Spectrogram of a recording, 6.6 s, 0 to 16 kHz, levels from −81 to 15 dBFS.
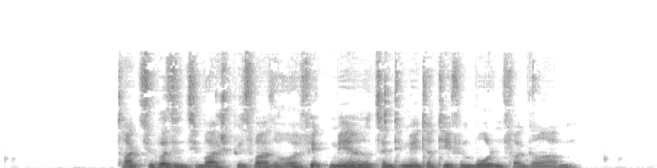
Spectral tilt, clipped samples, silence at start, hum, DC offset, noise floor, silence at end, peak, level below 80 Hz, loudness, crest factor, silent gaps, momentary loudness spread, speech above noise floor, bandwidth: -6.5 dB/octave; under 0.1%; 1.2 s; none; under 0.1%; -76 dBFS; 0.85 s; -10 dBFS; -62 dBFS; -25 LUFS; 16 dB; none; 7 LU; 51 dB; 11.5 kHz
